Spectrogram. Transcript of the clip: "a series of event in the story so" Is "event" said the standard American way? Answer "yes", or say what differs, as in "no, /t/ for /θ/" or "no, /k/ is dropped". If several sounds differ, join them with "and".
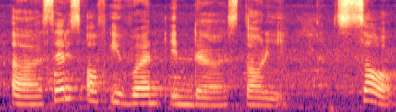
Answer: no, /t/ is dropped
